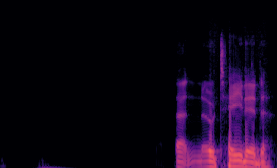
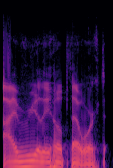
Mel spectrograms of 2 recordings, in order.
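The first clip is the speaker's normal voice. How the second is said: ordinary talk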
